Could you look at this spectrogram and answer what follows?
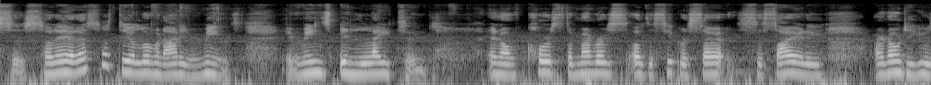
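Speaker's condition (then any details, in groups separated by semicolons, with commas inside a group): No condition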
